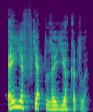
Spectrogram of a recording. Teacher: there are a couple of double L's in there, but they don't make a L sound. They make a kl sound.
